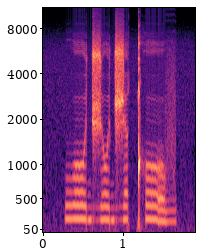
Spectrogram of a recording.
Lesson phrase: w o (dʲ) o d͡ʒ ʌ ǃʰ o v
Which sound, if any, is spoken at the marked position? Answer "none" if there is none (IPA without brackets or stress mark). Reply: d͡ʒ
